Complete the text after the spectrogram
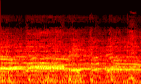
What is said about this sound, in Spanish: Este es los gritos de la afición integrada de Antequera. ¡Antequera!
